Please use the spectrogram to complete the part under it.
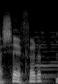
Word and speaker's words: Schaeffer: Ejemplo, primer ejemplo de música concreta de Pierre Schaeffer. Lo pronuncio así porque era francés. Aunque el apellido sea alemán, que sí. Es como la lapicera Schaeffer, lo pronunciamos Schaeffer.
